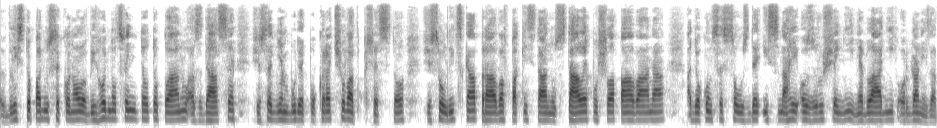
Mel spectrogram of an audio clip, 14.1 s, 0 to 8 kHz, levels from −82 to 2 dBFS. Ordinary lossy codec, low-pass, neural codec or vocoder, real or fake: none; 7.2 kHz; codec, 16 kHz, 4 kbps, FreqCodec, larger model; fake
